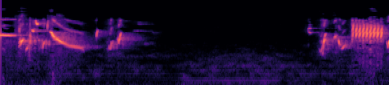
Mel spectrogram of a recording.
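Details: Goldfinch from Tizi Ouzou giving a short phrase of sliding high notes, then silence, then a dense buzzy trill.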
